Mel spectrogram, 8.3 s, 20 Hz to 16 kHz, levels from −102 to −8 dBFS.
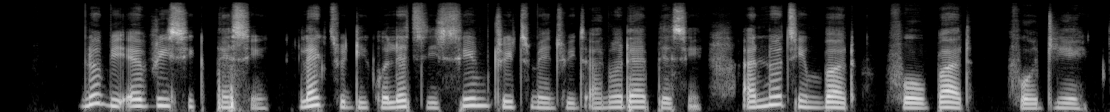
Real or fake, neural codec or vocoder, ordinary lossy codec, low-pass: fake; codec, 44.1 kHz, 7.8 kbps, Pupu-Codec; none; 14.4 kHz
